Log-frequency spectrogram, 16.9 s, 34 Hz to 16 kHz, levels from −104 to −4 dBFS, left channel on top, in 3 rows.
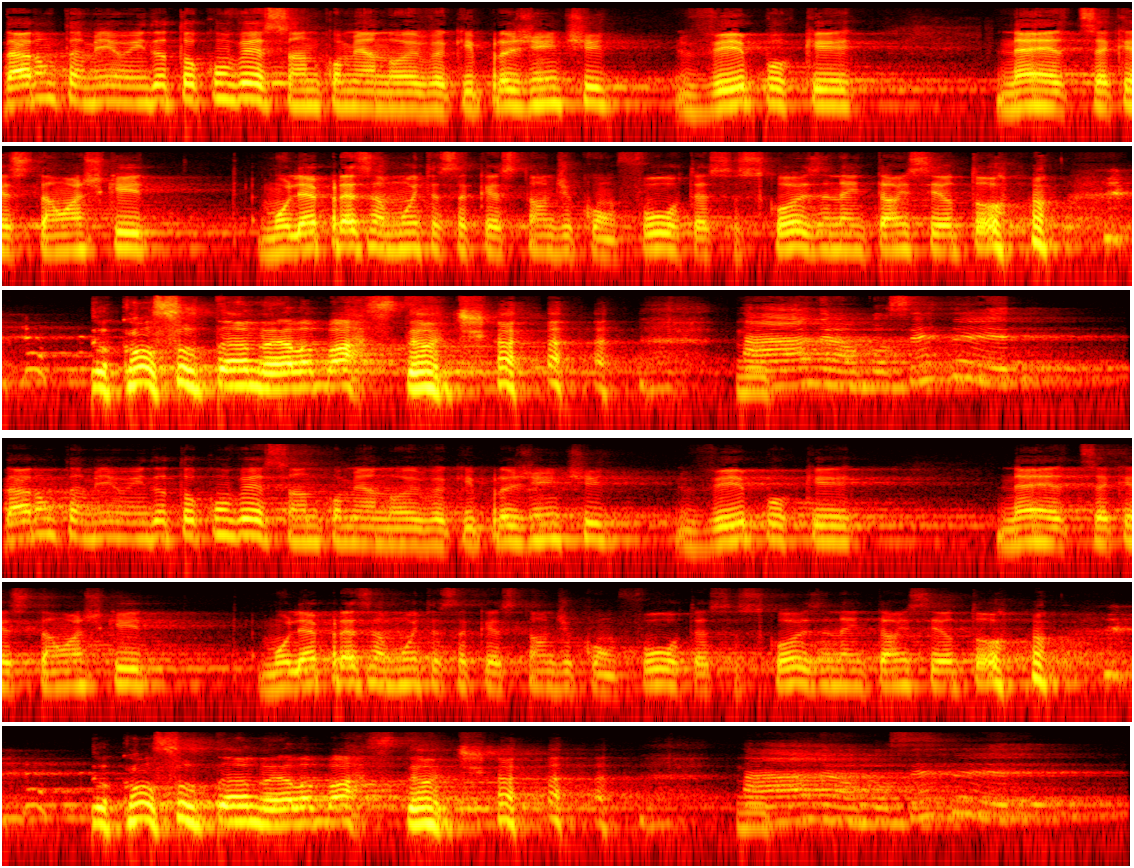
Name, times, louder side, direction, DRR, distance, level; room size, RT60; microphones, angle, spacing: voice 1, 0.0-3.1 3.4-4.3 5.0-6.4 6.9-11.2 11.7-15.1, left 4 dB, 45° left, 16 dB, 0.7 m, -30 dB
voice 2, 11.2-11.5 15.0-16.3, left 3 dB, 90° left, 5 dB, 3.2 m, -37 dB
26.0 x 22.5 x 9.5 m, 2.7 s
head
